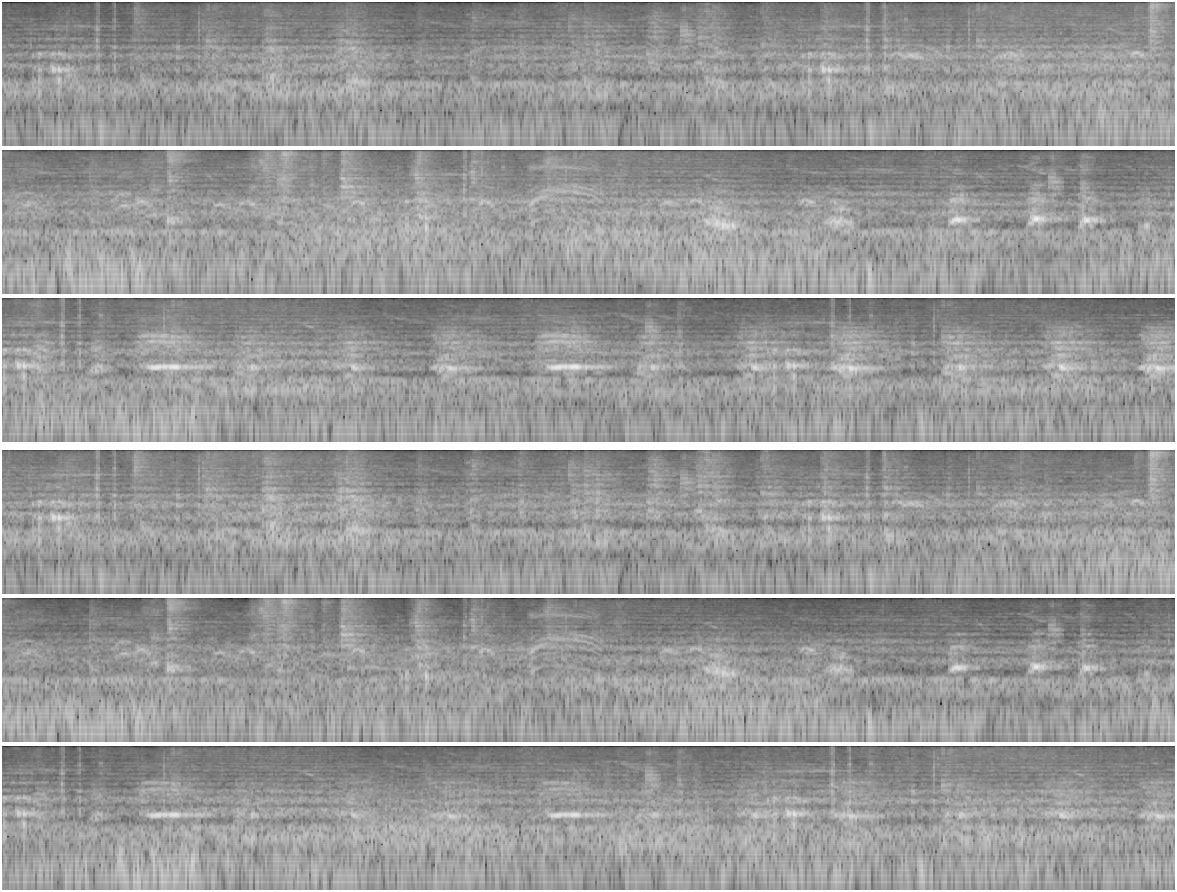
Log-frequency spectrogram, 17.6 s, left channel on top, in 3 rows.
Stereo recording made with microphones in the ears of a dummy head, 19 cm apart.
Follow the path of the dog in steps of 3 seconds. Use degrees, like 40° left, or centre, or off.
20° right, 10° right, 10° left, 30° left, 30° left, 30° left.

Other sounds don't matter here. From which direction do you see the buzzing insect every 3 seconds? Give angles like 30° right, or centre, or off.
10° right, 10° left, 30° left, 20° left, centre, 10° right.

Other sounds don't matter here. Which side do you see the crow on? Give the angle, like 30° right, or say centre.
20° left.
